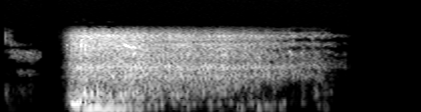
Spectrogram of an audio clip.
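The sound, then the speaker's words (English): One long, deep inhale from a guided breathing exercise, taken while seated on a bed. It is a steady, breathy rush that holds for over a second and then fades, with no talk around it. “I want you to take a couple deep breaths. Let's do three. Three big breaths together. Here we go. Inhale.”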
